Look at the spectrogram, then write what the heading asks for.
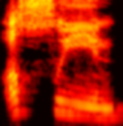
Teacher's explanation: Sod is a hard letter and is a shadda letter at the same time. So you will not be pronouncing the sound of lam in the definite article of al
